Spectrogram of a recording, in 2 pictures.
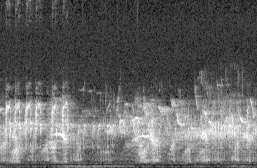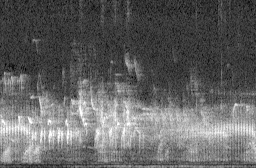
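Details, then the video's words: Frogs croaking at dawn over a small lake on the edge of a forest, with morning fog on the water; a dense chorus of rapid, rasping croaks, overlaid with bird song and chirps. "The sounds of morning frogs croaking"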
